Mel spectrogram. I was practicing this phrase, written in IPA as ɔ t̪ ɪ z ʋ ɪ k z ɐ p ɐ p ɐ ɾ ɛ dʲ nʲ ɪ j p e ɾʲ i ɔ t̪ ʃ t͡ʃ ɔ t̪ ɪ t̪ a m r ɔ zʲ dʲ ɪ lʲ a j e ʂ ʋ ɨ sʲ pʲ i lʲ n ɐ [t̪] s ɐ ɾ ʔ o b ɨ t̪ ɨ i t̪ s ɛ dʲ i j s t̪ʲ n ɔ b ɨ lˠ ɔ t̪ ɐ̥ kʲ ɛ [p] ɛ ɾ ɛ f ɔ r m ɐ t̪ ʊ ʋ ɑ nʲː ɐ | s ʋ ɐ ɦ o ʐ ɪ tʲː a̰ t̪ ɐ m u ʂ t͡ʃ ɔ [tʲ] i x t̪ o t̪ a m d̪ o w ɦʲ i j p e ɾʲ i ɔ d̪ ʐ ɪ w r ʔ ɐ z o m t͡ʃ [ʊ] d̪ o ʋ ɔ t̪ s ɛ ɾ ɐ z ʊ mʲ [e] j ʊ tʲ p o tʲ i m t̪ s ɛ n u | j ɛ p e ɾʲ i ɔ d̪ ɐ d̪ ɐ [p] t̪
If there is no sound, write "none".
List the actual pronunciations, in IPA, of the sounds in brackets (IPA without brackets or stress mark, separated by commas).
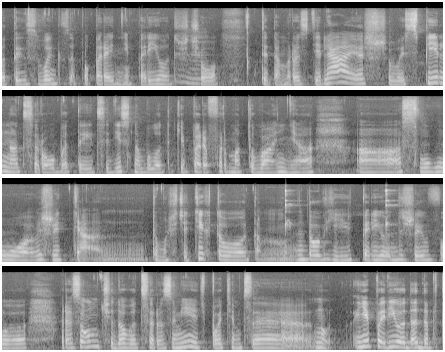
t̪, p, tʲ, ʊ, e, p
